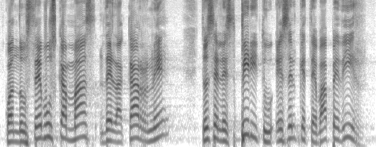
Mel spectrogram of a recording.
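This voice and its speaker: The delivery is at a fairly slow pace with ordinary pitch variation. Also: man, high pitch for a man. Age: 60s. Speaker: pastor. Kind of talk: sermon.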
